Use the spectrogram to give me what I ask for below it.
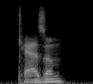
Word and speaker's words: chasm: How do you pronounce C-H-A-S-M? – Chasm? – Chasm, okay.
